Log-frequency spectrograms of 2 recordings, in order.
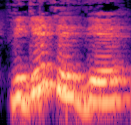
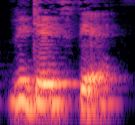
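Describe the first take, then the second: First: Geht and es are pronounced separately. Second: Es shrinks to an s joined to geht.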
